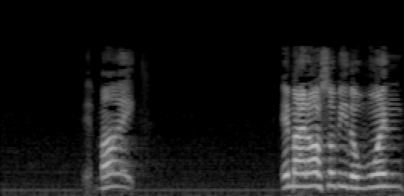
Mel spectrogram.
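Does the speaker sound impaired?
No.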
